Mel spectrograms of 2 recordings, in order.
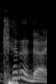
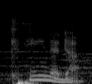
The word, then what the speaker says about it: Canada: we all know that Canada is actually pronounced Canada and I'm not kidding look at the word it's c a n a d a it's Canada this a here is actually a long a okay if it was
